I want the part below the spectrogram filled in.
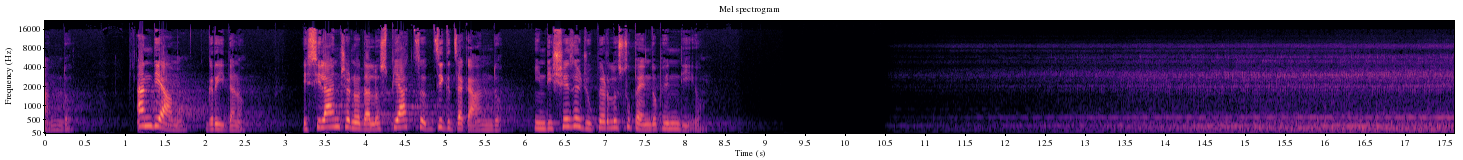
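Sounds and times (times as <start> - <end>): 
speech: 0.1 - 0.5, 1.2 - 2.6, 3.2 - 8.4
vehicle engine droning down a snowy slope: 10.6 - 17.6.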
